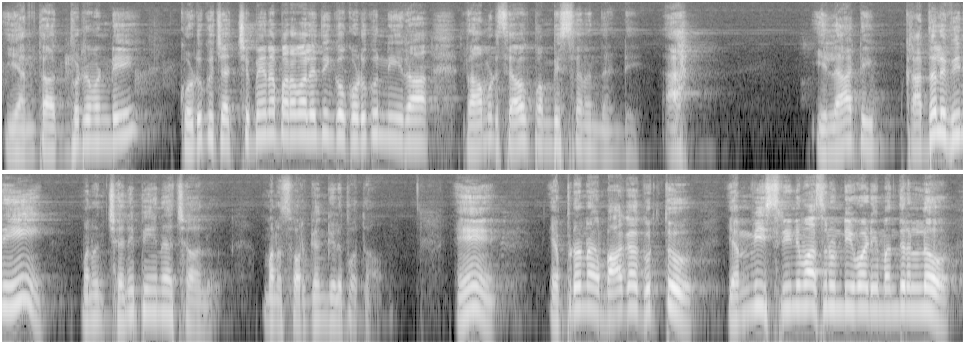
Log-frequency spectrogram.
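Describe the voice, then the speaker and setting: Male devotional storyteller, Telugu accent, high voice, quizzes the crowd and acts out the characters. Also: brisk, pauses often, warm tone. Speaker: spiritual storyteller and motivational speaker. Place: temple hall with audience.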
